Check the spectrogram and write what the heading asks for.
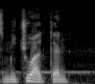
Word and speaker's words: Michoacán: Bueno, pues entonces, para finalizar, recordaremos que Michoacán, cuya verdadera pronunciación es Michoacán, significa lugar que tiene pescados.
